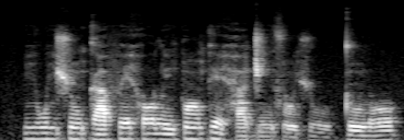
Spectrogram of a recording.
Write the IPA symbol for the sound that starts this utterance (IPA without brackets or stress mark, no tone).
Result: i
